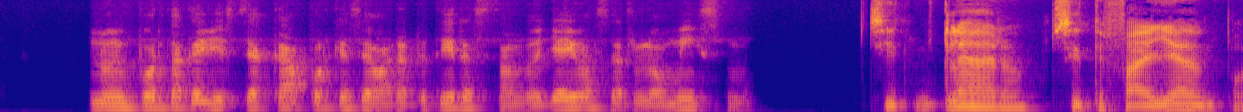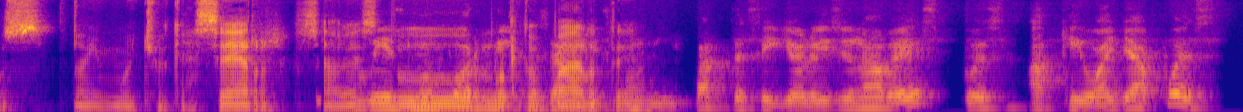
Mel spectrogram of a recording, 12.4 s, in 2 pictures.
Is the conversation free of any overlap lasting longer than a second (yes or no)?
no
